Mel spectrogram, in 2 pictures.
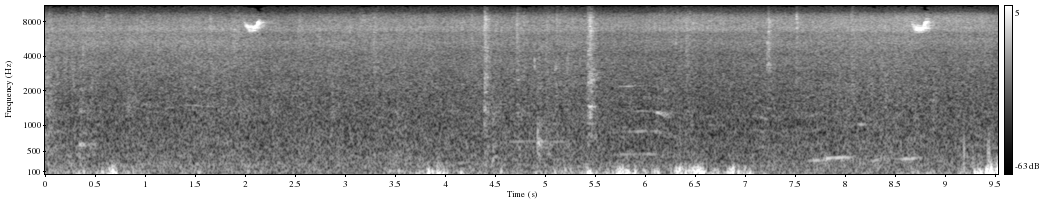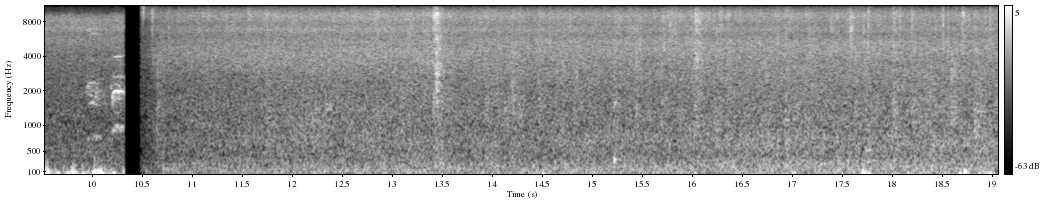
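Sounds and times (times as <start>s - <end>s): wind buffeting microphone: 0.0s - 1.0s, 3.7s - 7.6s, 8.8s - 10.4s, 16.0s - 19.0s
wind rushing: 5.2s - 7.2s, 9.0s - 10.4s.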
